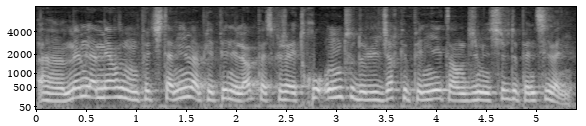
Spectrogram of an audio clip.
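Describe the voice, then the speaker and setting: A woman's voice: mid-range voice, quick pace, mellow. Young woman, casual co-host; reads a story aloud, loose and chatty. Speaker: podcast co-host reading stories. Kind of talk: casual chat and reading aloud.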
